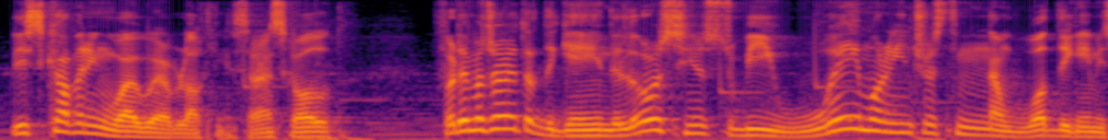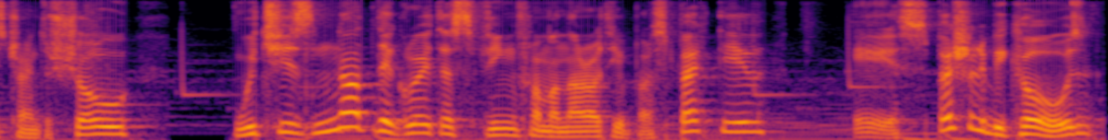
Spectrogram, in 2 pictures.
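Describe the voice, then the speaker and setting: A man's voice: fairly high pitch, darkish tone. A man narrating a scripted video game review in an emphatic, opinionated way.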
